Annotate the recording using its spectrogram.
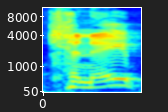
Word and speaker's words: Canae: It's called Canae Pro Gear. It's spelled CanaeProGear. Canae Pro Gear, based off the Battle of Cannae. And it's named after that battle.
